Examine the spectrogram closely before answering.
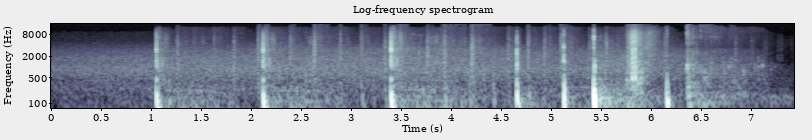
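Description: A football is kicked with sharp thumps.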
